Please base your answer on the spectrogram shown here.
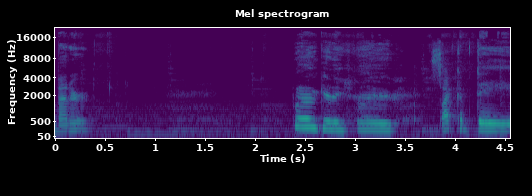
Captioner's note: yawn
